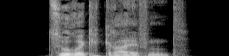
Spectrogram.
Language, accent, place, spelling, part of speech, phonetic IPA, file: German, Germany, Berlin, zurückgreifend, verb, [t͡suˈʁʏkˌɡʁaɪ̯fn̩t], De-zurückgreifend.ogg
- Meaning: present participle of zurückgreifen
